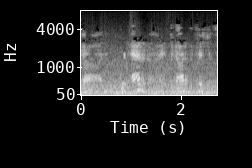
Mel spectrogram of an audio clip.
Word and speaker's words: Adonai: Adonai also spelled, well, in the first place here, it's spelled A-D-O-N-A-Y. It says Adonai, also spelled A-D-O-N-A-I, is the Hebrew word for God.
